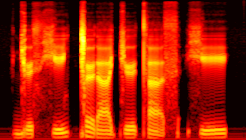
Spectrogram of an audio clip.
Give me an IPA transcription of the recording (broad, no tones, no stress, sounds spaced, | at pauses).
ɟ ʏː s ç i ʎ ǀ œ ɾ aː c ʏː tʰ a s | ç i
